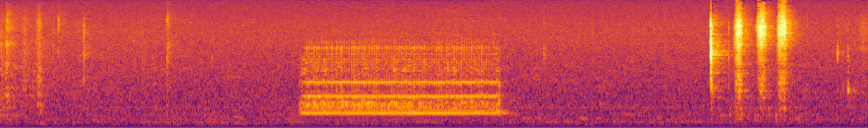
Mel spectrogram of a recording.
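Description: A single faint telephone ring tone lasts about two seconds amid quiet background, followed later by a brief cluster of clicks.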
